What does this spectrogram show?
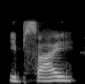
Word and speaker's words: IPCEI: you're in a re ipci can be pronounced ipsai if like me you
